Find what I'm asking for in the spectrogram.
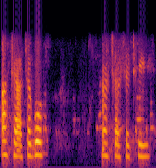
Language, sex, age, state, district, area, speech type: Kashmiri, female, 30-45, Jammu and Kashmir, Srinagar, urban, conversation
